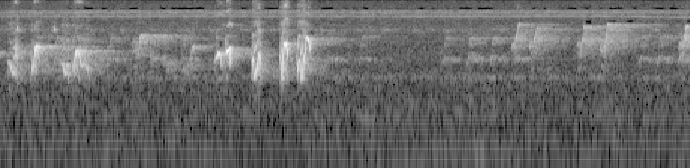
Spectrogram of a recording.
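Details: Bulbul singing: short bright chirped and warbled notes in quick bursts, some rising and falling, clustered in the first two seconds, then a pause before a higher run of slurred notes near the end.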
